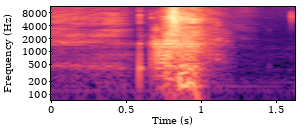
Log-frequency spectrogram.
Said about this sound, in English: It's making me sneeze.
